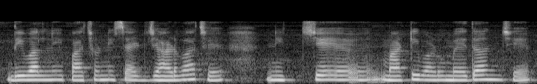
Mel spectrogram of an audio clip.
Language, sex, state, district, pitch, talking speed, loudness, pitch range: Gujarati, female, Gujarat, Valsad, 205 Hz, 125 wpm, -14 LUFS, 200-215 Hz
